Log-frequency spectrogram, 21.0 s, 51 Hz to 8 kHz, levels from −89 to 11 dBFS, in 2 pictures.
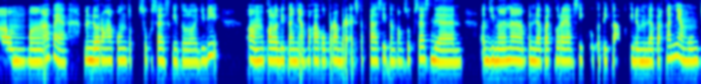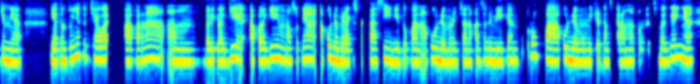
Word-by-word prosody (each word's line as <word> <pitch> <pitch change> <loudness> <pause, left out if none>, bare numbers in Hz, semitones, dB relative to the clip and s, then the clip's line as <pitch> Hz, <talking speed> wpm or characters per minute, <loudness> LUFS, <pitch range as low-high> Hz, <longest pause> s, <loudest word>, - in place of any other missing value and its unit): mmm, 205 0 -2
me 200 +1 +2
apa 255 - -1
ya, 195 -2 +2 0.3
mendorong 220 0 +3
aku 215 0 -4
untuk 210 -2 -6
sukses 215 -1 -2
gitu 200 -2 -5
loh. 195 0 -2
Jadi, 225 +10 -2 0.5
mmm, 215 -1 +3
kalau 215 -1 +5
ditanya 210 -1 +2
apakah 215 +1 +1
aku 205 -1 -2
pernah 215 -1 +3
berekspektasi 215 +1 -2
tentang 205 -1 -6
sukses 230 +2 -1
dan, 195 -1 +1 0.3
eee - - -1
gimana 210 0 +2 0.2
pendapatku, 205 0 0
reaksiku 210 +1 0
ketika 205 0 -3
aku - - -25
tidak 205 -2 -1
mendapatkannya, 210 +6 +2
mungkin 215 +1 -2
ya, 195 - -1 0.5
ya 200 - +5
tentunya 230 +6 0
kecewa 235 -3 +4 0.3
Kak. 205 -1 +4
Karena, 230 +3 +2
mmm, 200 0 -3
balik 205 0 -1
lagi 220 +4 +2
ya, - - +2
apalagi 210 +4 +2
maksudnya 225 0 +1
aku 255 - +1
udah 220 - +3
berekspektasi 210 +2 -1
gitu 195 -1 -2
kan, 205 0 +2
aku 230 -1 -1
udah 210 - +3
merencanakan 200 0 -3
sedemikian 210 0 -3 0.2
rupa, 250 -8 +4
aku 230 - -3
udah 205 - +4
memikirkan 200 0 -4
secara 200 0 -2
matang 200 0 -6
dan 200 - -9
sebagainya. 220 +2 +2
210 Hz, 170 wpm, -24 LUFS, 200-220 Hz, 0.5 s, kalau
